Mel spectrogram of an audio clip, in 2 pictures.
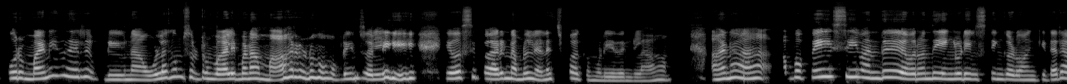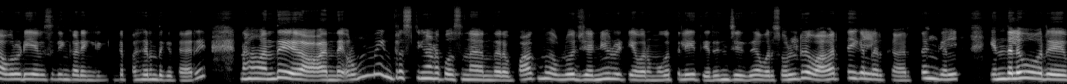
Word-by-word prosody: ஒரு 290 -1 +1
மனிதர் 360 +4 +1
இப்படி, 220 -3 -5 0.2
"நான் 205 -1 -2
உலகம் 325 +6 0
சுற்றும் 265 -4 -2
வாலிபனா 260 +2 +4 0.2
மாறணும்." 310 +3 +2
அப்படி 245 +3 -4 0.2
சொல்லி 240 +7 +3 0.6
யோசிப்பாருனு 275 -3 +2
நம்மளால 250 0 0
நெனச்சுப்பார்க்க 235 -2 -6
முடியுதுங்களா? 175 -1 -7 0.7
ஆனா 280 +5 +2 0.5
அப்போ 285 +4 -3
பேசி 355 +1 +3
வந்து 290 +1 +1 0.2
அவர் 245 0 +1
வந்து 260 +1 0
எங்களுடைய 255 0 +1
விசிட்டிங் 240 +1 -7
கார்டு 225 -3 -2
வாங்கிக்கிட்டாரு. 215 +4 -5
அவருடைய 240 0 +1
விசிட்டிங் 230 0 -7
கார்ட 215 -1 -1
எங்க 195 -1 -10
கிட்ட 205 +2 -13
பகிர்ந்துக்கிட்டாரு. 205 - -4 0.4
நான் 265 +1 +1
வந்து 255 +5 +2 0.4
அந்த 205 0 -1
ரொம்ப 360 - -5
இன்ட்ரஸ்டிங்கான 290 -3 -1
பர்சனா 225 -1 -1
இருந்தாரு, 200 -1 -2
பார்க்கும்போது 260 +3 -2
அவ்ளோ 230 +2 0
ஜென்யூனிட்டி 230 +1 -1
அவரு 200 0 -2
முகத்திலயே 225 +3 -2
தெரிஞ்சுது. 210 +1 -2
அவரு 205 -1 -3
சொல்ற 245 +6 +1
வார்த்தைகள்ல 245 +3 0
இருக்க 215 -1 -13
அர்த்தங்கள், 235 +3 -1 0.4
எந்தளவு 265 +4 +7
ஒரு 240 -2 +4
245 Hz, 140 wpm, -23 LUFS, 220-275 Hz, 0.7 s, எந்தளவு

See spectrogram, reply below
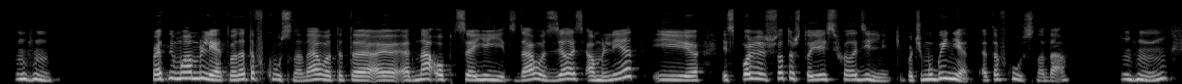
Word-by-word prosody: Мгм. 235 -6 +1 1.0
Поэтому 275 +3 +3
омлет, 245 -9 +5
вот 205 +1 +2
это 250 +4 +2
вкусно, 205 -9 -6
да, 225 +5 +2
вот 205 -1 -1
это, 200 0 -4
э, 190 0 +3
1 225 +6 +2
опция 220 -1 -1
яиц, 205 -3 +1
да, 200 +7 +1
вот 230 -5 +1
сделать 240 +6 +1
омлет 215 - +1 0.2
и 200 -2 0 0.2
использовать 235 +5 +1
что-то, 275 0 -2
что 205 - -4
есть 225 +2 -1
в - - -19
холодильнике. 210 -6 -2
Почему 215 +4 0
бы 265 +5 +4
и - - +5
нет, 255 -3 +2
это 190 +5 -5
вкусно, 220 -7 -7
да. 175 +3 -6 0.6
Мгм. 225 +2 0
215 Hz, 160 wpm, -25 LUFS, 195-240 Hz, 1.0 s, омлет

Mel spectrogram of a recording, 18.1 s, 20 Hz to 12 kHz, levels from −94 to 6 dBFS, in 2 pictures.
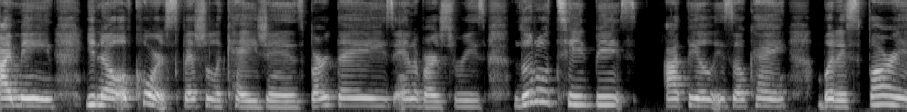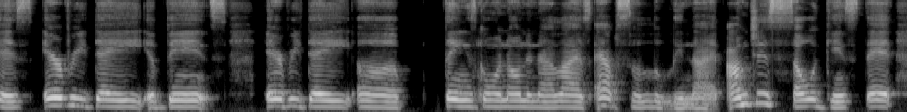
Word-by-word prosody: I 225 0 +8
mean, 440 - +7 0.3
you 260 0 +3
know, 250 - +4
of 485 -1 +1
course, - - +5
special 210 +1 -1
occasions: 185 -2 -1
birthdays, 440 - -1
anniversaries, 190 - -3 0.3
little 325 +9 +1
tidbits, 255 - +1 0.3
I 215 0 0
feel 430 -2 +2
is 430 -1 -3
okay, 210 0 -3 0.3
but 215 -2 +2
as 190 -1 +4
far 260 +1 +2
as 180 -7 +1
everyday 210 - +1
events, 195 - 0 0.4
everyday, 200 -3 0
uh, 180 -3 -3 0.5
things 195 -2 +2
going 195 0 -3
on 190 0 -2
in 185 0 -5
our 175 -1 -5
lives, 180 -2 -3
absolutely 180 -8 -2
not. 145 0 -6
I'm 260 +4 +2
just 280 -1 +2
so 200 +1 +1
against 180 -2 -2
that, 195 +2 +2
205 Hz, 120 wpm, -23 LUFS, 185-255 Hz, 0.5 s, I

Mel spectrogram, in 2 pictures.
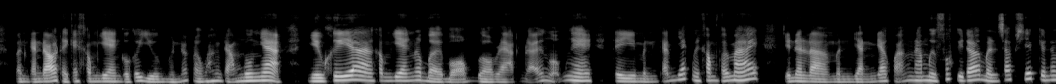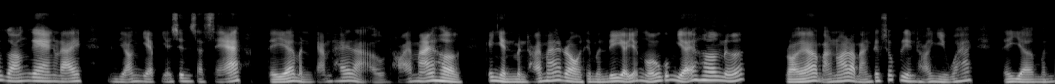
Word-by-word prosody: Bên 130 -1 -7
cạnh 120 +1 -2
đó 140 +1 +7
thì 125 - -2
cái 145 - -6
không 140 -2 -6
gian 135 -2 +2
của 120 - -4
cái 170 +7 -1
giường 125 -3 -1
mình 115 -1 -6
rất 175 +4 -10
là 130 - -2
quan 155 +5 -2
trọng 140 -1 -4
luôn 170 +1 +5
nha. 185 -1 +7 0.3
Nhiều 150 0 +4
khi 190 +5 +5
á 205 -4 +7
không 170 -1 -6
gian 175 0 +3
nó 195 - 0
bề 135 -9 0
bộn, 115 +1 -3
đồ 120 -4 -1
đạc 115 -1 -3
để 140 - -5
ngổn 180 - -7
ngang 175 -3 +3 0.2
thì 140 -2 +2
mình 130 -1 -7
cảm 160 +6 -6
giác 235 +1 -2
mình 180 - -2
không 180 +2 -1
thoải 170 0 -2
mái, 195 +8 +4 0.2
cho 140 - -3
nên 145 -1 +1
là 125 -3 +2
mình 120 0 -7
dành 125 0 -3
ra 155 +2 0
khoảng 180 +3 -8
5-10 185 -2 +1
phút 245 - -6
gì 185 - +1
đó 195 +4 +4
mình 160 -7 -1
sắp 215 +7 -2
xếp 255 - +1
cho 205 - -2
nó 210 +1 -3
gọn 160 -3 0
gàng 155 -3 +4
lại, 140 +3 +1 0.3
mình 125 -1 -13
dọn 120 +5 -5
dẹp 125 - -4
vệ - - -11
sinh 140 +1 -4
sạch 130 -4 -9
sẽ 120 +8 +3 0.3
thì 115 +1 0
á 140 +5 +4
mình 115 -8 -5
cảm 115 +4 -10
thấy 160 +3 -3
là, 160 - -3
ừ, 100 +1 -12
thoải 135 - -7
mái 150 +5 +4
hơn, 150 -9 +4 0.2
cái 175 - -2
nhìn 130 -6 +2
mình 120 -1 -2
thoải 120 +2 -4
mái 175 +4 +1
rồi 145 -9 +2
thì 125 - -6
mình 120 -1 -5
đi 145 +3 +2
vào - - +4
giấc - - 0
ngủ 155 0 +1
cũng 195 -1 -2
dễ 130 -2 +4
hơn 195 -2 +3
nữa. 165 +5 +1 0.4
Rồi 120 +2 +3
á 170 +5 +5
bạn 125 -5 -4
nói 155 +5 +2
là 170 - +4
bạn 115 -3 -5
tiếp - - -2
xúc 215 +6 -6
với 180 - -1
điện 140 - -2
thoại 125 0 -6
nhiều 120 -3 -4
quá, 150 +9 -4 0.3
thì 120 - -6
bây 125 - -1
giờ 115 -3 0
mình 115 +2 -9
145 Hz, 305 wpm, -23 LUFS, 125-175 Hz, 0.4 s, đó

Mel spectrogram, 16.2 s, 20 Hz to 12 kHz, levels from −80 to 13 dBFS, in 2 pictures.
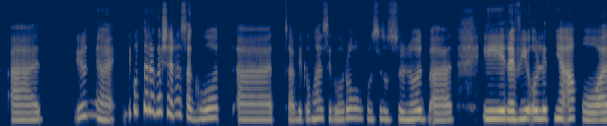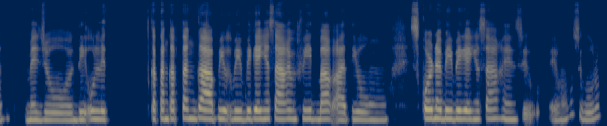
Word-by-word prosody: At 200 +1 -3 0.5
'yun 310 +4 -4
nga. 205 -5 -3
Hindi 360 - -14
ko 445 - -3
talaga 440 -4 +1
siya 390 -4 0
nasagot 255 -6 -3 0.2
at 210 0 -4
sabi 205 +1 -7
ko 215 - -7
nga 240 +2 -3
siguro 235 +2 -5
kung 225 - -9
sa 225 +2 -9
susunod 220 +1 -2
at 195 +1 -3 0.4
i-review 230 0 +5
ulit 235 0 +3
niya 245 -1 +2
ako 200 -4 -2
at 205 +1 +1 0.2
medyo 200 -1 -2
'di 210 0 -1
ulit 220 -1 0 0.6
katanggap-tanggap 235 0 +4
yung 230 -1 +2
ibibigay 225 +1 +4
niya 230 0 -1
sa 230 - +4
akin 230 -1 -1
feedback 225 -1 0
at 205 0 0
yung 205 -1 -4 0.3
score 240 0 +4
na 240 - +7
bibigay 230 -1 +4
niya 225 0 -2
sa 240 - -3
akin 215 -3 -2
si - - -10 0.2
ewan 200 +2 -9
ko 305 - -16
siguro, 230 - -6
225 Hz, 165 wpm, -24 LUFS, 210-235 Hz, 0.6 s, na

